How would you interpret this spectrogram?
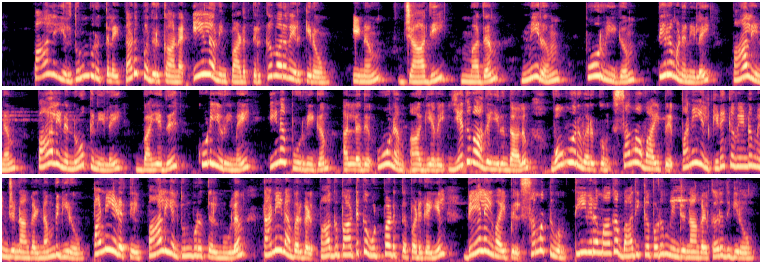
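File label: e-learning, Tamil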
